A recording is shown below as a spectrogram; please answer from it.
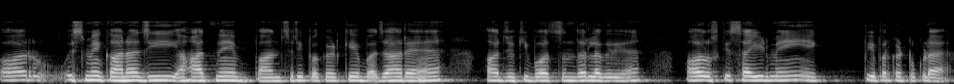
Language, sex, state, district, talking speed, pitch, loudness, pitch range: Hindi, male, Bihar, Jamui, 190 wpm, 180 Hz, -14 LUFS, 175-190 Hz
